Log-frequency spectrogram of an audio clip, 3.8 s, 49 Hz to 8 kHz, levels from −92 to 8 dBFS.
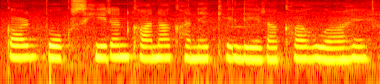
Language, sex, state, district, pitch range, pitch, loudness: Hindi, female, Arunachal Pradesh, Lower Dibang Valley, 235-250 Hz, 240 Hz, -14 LUFS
